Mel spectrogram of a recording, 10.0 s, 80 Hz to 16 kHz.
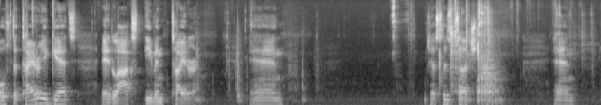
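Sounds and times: quiet handling: 0:02.4 - 0:05.5.

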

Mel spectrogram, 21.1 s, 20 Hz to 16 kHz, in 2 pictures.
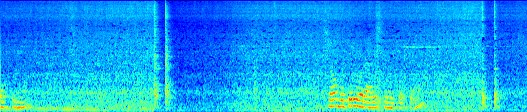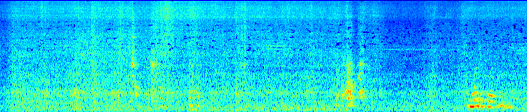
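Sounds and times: masala sizzling in a pot: 0:00.0 - 0:21.0
metal spatula scraping a pot: 0:13.1 - 0:14.0, 0:17.2 - 0:18.0.

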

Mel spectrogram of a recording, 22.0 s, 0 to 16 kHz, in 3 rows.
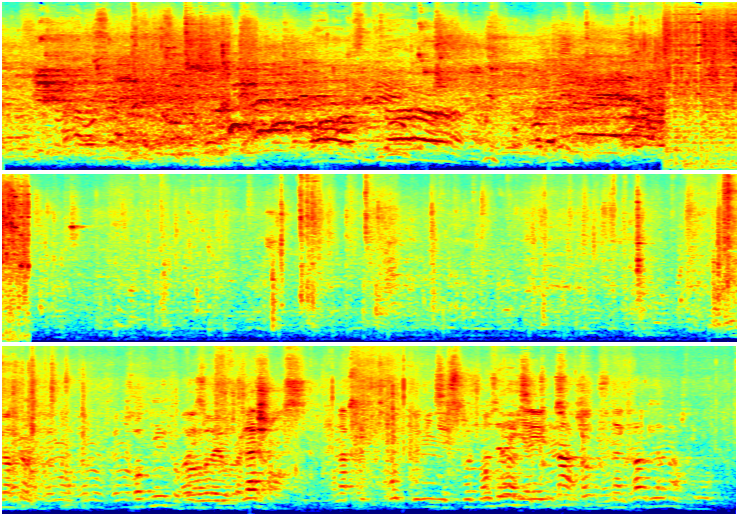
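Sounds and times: burst of noise: 0:06.5 - 0:07.7.

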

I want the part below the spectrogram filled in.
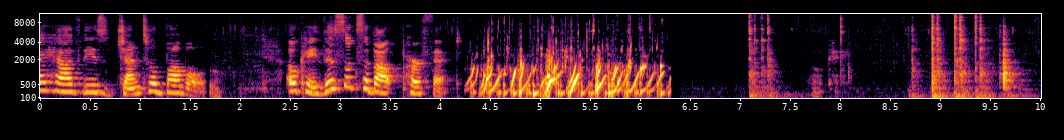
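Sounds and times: cartoon bubbling pops: 0:04.2 - 0:06.4.

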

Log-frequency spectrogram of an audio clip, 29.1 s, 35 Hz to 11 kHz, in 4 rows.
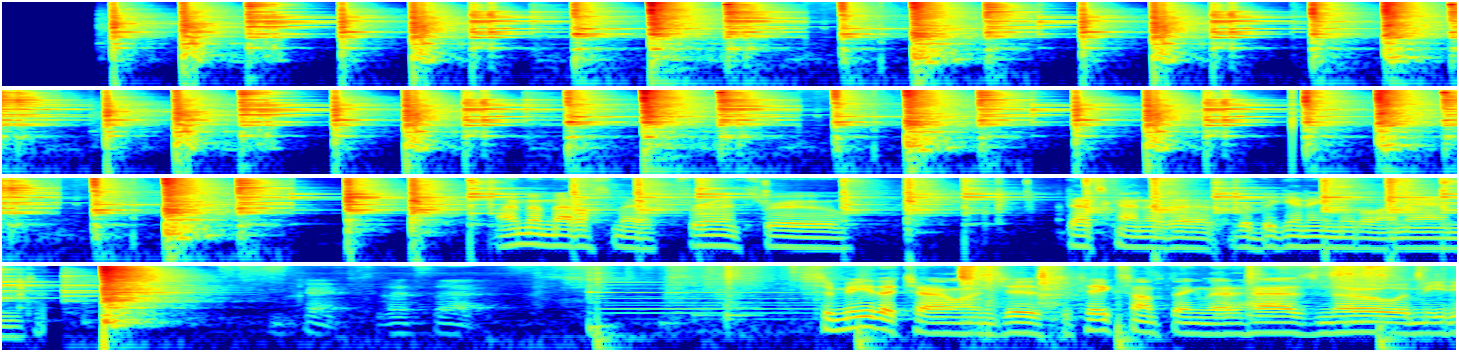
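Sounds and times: metal clanging in rhythm: 0:00.5 - 0:23.1, 0:24.7 - 0:29.0.

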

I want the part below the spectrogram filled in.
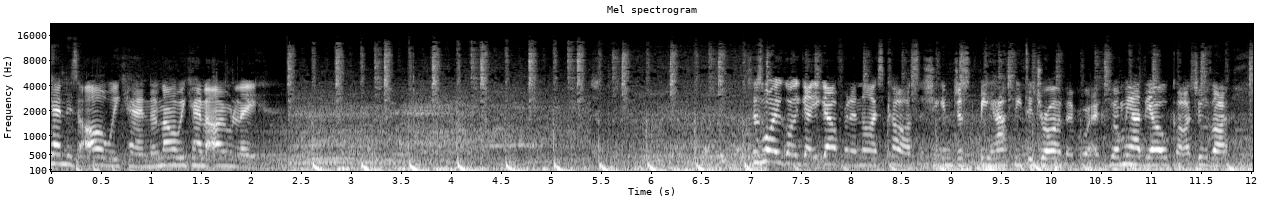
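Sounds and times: car road noise: 0:00.0 - 0:12.0
electronic house music: 0:02.2 - 0:12.0.

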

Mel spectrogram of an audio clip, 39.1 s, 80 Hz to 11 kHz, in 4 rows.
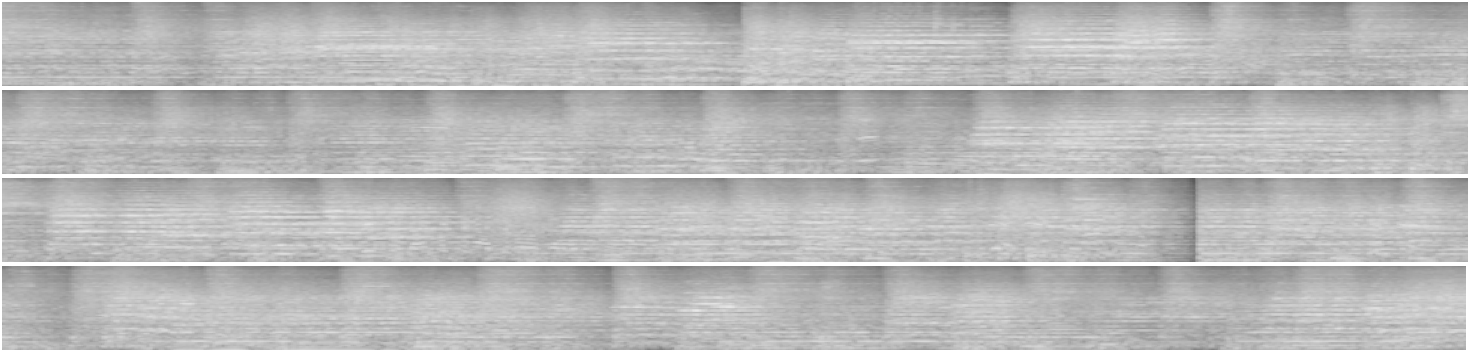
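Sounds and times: orchestral band with brass: 0:00.0 - 0:39.0.

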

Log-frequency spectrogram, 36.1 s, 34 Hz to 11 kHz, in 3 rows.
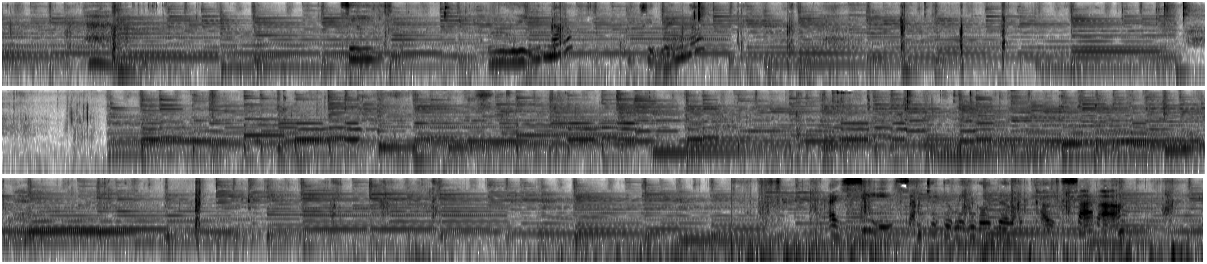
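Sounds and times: background music of held notes: 0:13.2 - 0:36.0.

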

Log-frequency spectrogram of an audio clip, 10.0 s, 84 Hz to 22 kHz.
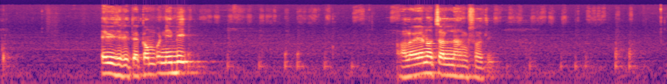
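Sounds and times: marker writing on whiteboard: 0:02.8 - 0:06.6, 0:07.2 - 0:09.8.

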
